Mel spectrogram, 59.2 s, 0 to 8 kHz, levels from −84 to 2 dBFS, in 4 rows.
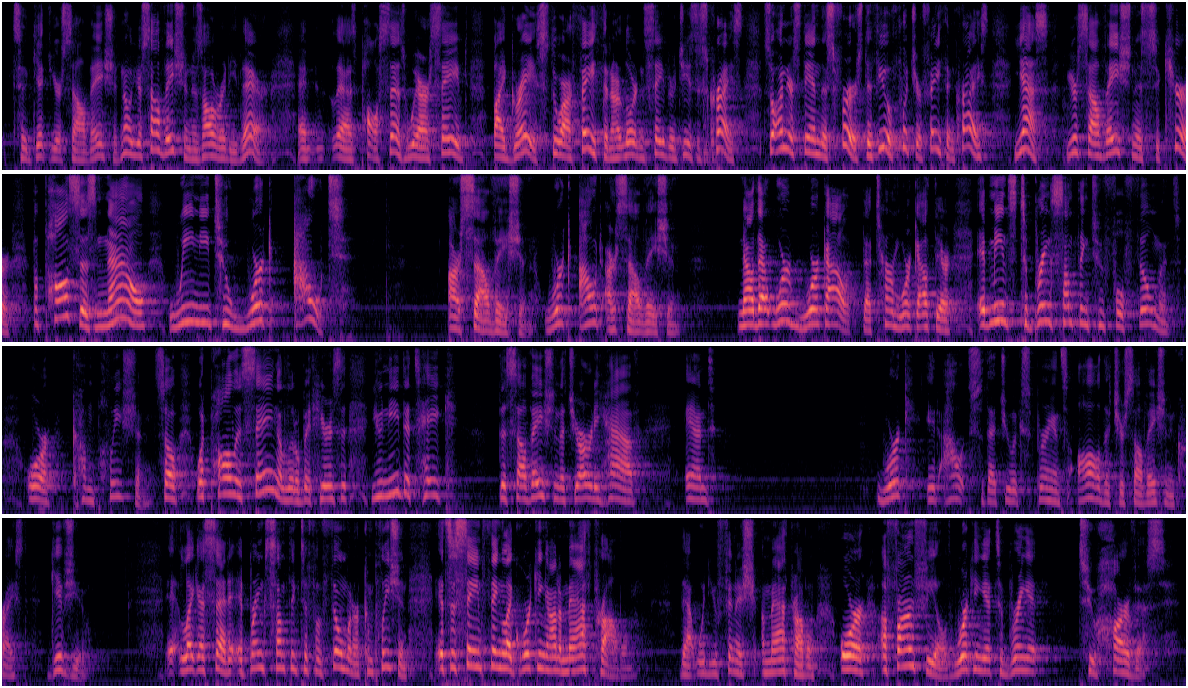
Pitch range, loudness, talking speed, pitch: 150-220 Hz, -32 LUFS, 155 wpm, 185 Hz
